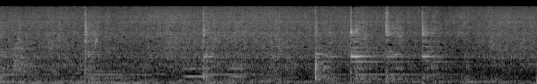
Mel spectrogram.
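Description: Pounded chilli, shallot, garlic and belacan paste sizzling in hot oil in a wok while it is stirred with a spatula, which scrapes and taps against the pan a few times. The paste is being fried until it turns fragrant and crisp.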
